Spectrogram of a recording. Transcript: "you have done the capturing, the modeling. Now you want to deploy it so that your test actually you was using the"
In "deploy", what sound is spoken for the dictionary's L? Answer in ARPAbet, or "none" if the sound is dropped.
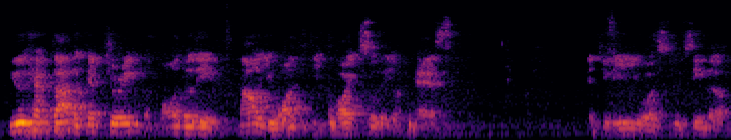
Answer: none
